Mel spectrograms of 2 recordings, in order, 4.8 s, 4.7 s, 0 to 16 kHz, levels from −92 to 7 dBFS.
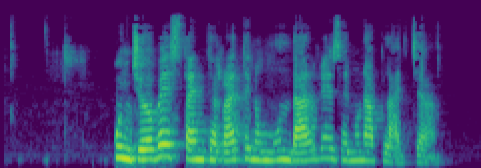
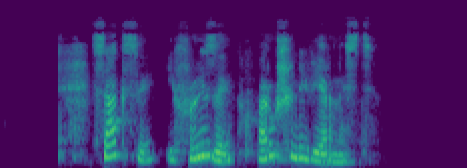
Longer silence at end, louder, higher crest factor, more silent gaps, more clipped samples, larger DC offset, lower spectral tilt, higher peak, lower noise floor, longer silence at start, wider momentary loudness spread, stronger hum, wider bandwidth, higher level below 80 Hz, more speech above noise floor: second, 0.45 s vs 1 s; first, -13 LUFS vs -26 LUFS; second, 14 dB vs 20 dB; neither; neither; neither; about the same, -5.5 dB/octave vs -4.5 dB/octave; first, 0 dBFS vs -8 dBFS; second, -57 dBFS vs under -90 dBFS; about the same, 0.65 s vs 0.6 s; about the same, 14 LU vs 15 LU; neither; about the same, 11 kHz vs 10 kHz; first, -62 dBFS vs -76 dBFS; second, 44 dB vs over 64 dB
